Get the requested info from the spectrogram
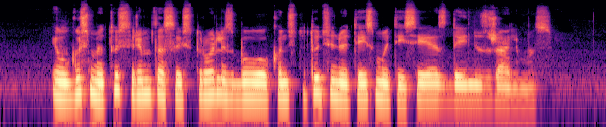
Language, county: Lithuanian, Vilnius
